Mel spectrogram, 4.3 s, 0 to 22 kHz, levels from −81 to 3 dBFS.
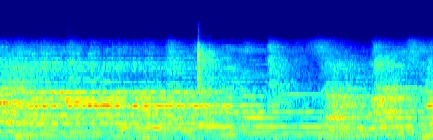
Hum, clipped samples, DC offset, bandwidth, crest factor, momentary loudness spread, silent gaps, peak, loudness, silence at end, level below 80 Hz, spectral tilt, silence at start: none; under 0.1%; under 0.1%; 10.5 kHz; 12 dB; 8 LU; none; -10 dBFS; -24 LUFS; 0 s; -50 dBFS; -4.5 dB/octave; 0 s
